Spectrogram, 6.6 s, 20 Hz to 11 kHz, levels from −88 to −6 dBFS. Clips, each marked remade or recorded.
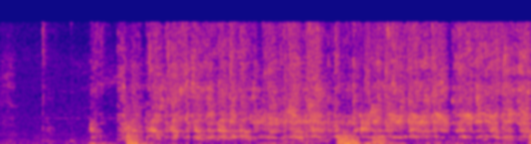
recorded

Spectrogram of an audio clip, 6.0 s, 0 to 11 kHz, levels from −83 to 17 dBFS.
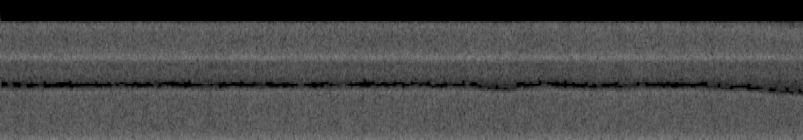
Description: recorded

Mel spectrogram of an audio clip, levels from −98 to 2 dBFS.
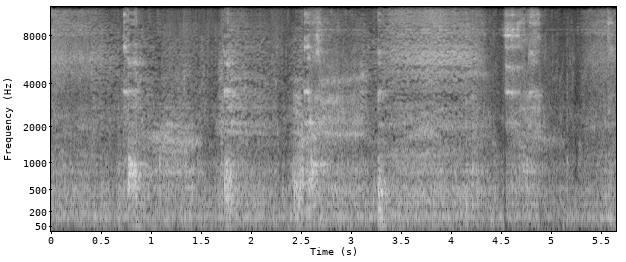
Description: remade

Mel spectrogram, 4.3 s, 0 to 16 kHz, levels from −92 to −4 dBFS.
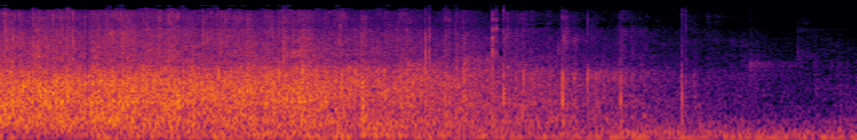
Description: recorded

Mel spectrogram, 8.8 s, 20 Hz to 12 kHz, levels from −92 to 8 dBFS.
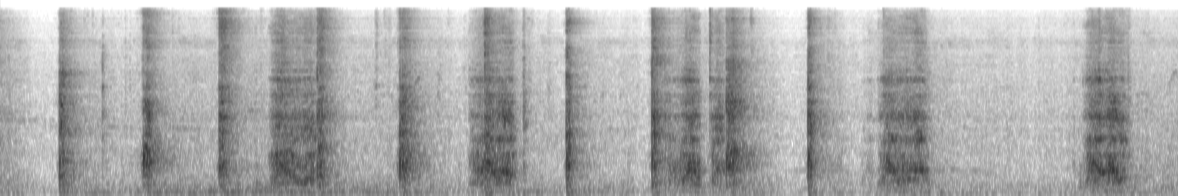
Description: remade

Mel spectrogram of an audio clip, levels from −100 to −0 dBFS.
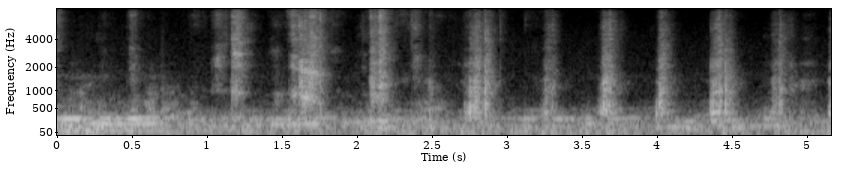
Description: recorded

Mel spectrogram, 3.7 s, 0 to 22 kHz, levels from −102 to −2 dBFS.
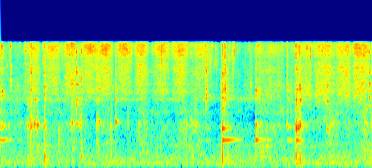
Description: recorded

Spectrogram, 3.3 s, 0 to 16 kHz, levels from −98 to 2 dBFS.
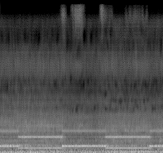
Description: remade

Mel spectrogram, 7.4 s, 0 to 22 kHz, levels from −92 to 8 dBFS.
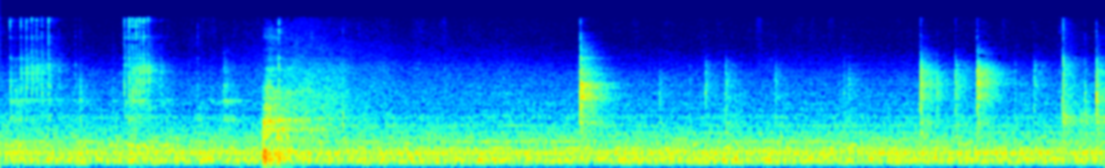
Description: recorded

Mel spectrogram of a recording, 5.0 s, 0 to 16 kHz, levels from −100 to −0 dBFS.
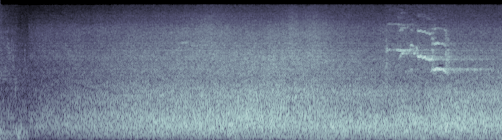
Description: remade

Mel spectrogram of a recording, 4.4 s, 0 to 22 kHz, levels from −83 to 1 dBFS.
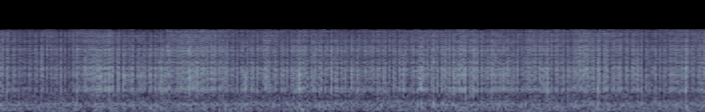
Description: recorded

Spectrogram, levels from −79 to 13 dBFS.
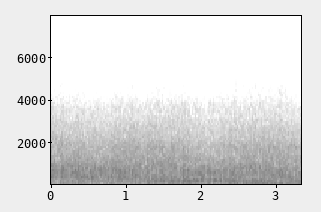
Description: recorded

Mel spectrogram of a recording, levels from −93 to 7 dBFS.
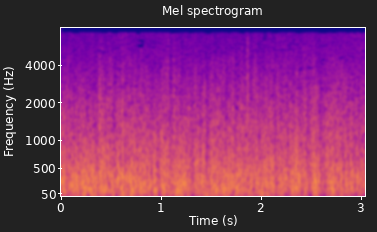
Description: recorded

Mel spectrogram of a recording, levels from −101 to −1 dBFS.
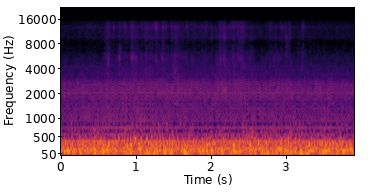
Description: remade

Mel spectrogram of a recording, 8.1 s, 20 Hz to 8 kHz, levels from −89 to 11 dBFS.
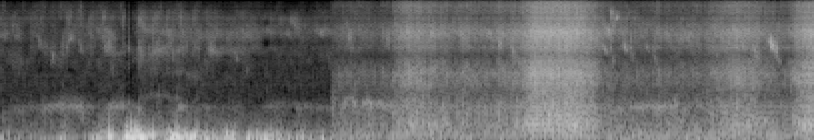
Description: remade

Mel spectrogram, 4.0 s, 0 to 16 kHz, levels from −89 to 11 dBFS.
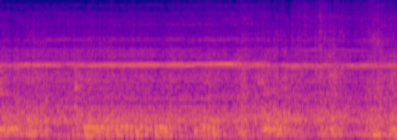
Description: recorded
